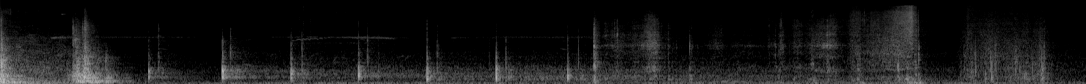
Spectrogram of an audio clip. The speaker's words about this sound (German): Die Nisho-Büroräume sind wie leer gefegt, aber Knight hat einen Schlüssel. Also macht er sich allein auf zum Unternehmenssitz und öffnet die Eingangstür.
